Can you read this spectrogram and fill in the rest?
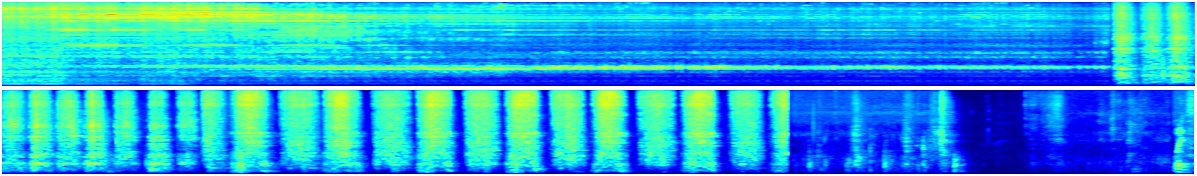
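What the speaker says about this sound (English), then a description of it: "we're going to go over to the bandsaw and take off the majority of the waste" A bandsaw cutting waste from a wooden rafter tenon, first a continuous rasping, whining cut for several seconds, then a run of sharp, rhythmic sawing strokes before it stops abruptly.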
